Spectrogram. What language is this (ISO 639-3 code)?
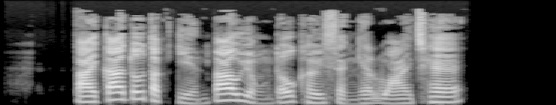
yue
